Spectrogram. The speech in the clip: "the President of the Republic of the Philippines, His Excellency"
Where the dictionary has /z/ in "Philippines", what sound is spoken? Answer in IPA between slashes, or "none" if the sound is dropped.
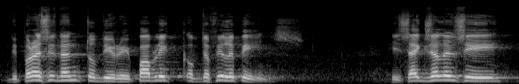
/s/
